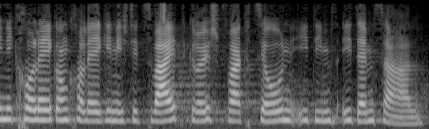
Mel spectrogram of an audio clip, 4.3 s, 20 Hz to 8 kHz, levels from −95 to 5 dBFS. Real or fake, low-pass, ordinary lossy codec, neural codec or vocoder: real; 7.2 kHz; none; none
